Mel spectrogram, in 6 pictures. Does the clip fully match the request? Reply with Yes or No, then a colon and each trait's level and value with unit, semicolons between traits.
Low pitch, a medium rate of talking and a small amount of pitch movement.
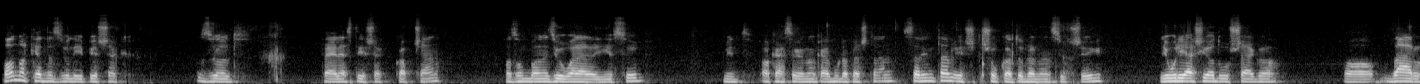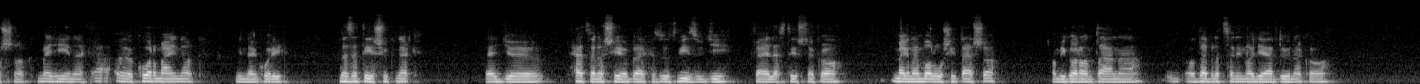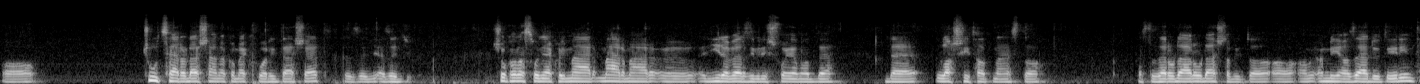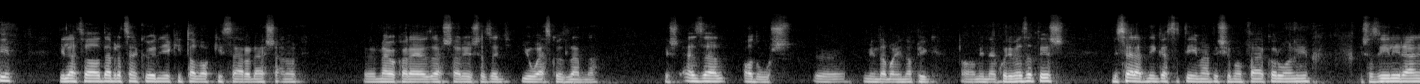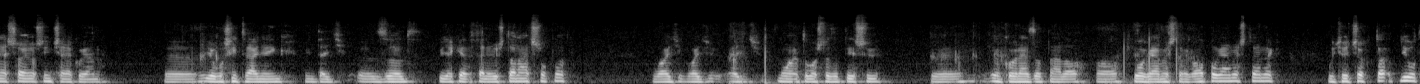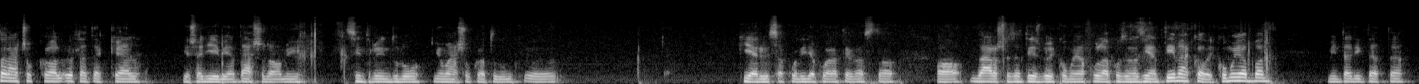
Yes: low, 130 Hz; average, 115 wpm; narrow, 1.8 semitones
